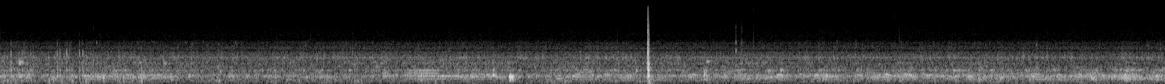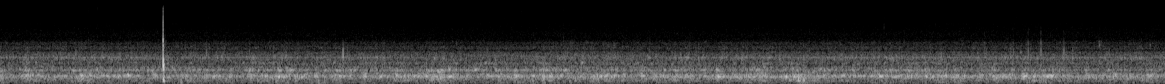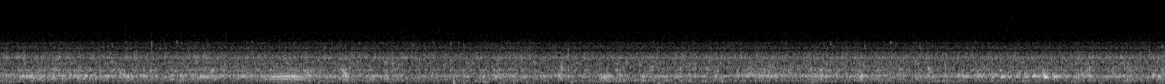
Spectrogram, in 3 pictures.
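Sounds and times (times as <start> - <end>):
faint hum: 0.0 - 34.9
muffled churning water underwater: 0.0 - 34.9.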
